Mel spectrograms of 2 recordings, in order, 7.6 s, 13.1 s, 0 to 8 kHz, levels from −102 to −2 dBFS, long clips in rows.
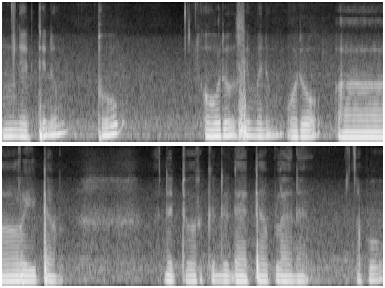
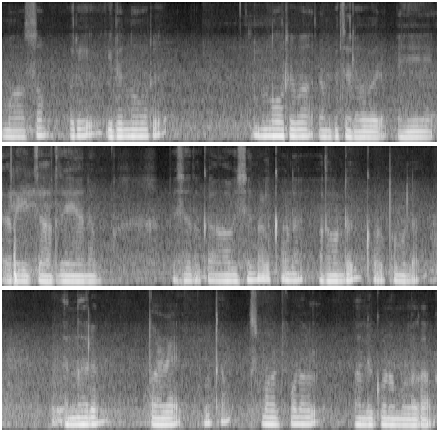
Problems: constant background noise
